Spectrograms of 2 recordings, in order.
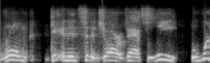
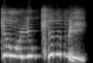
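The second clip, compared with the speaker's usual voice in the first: retold high-pitched disbelief; incredulous outburst. Reacting to the parent's casual pickup, incredulous outburst. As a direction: throw it out in stunned protest, pitched way up.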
